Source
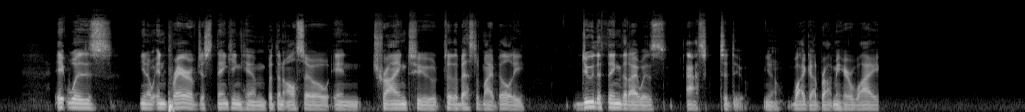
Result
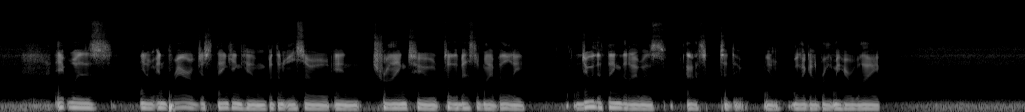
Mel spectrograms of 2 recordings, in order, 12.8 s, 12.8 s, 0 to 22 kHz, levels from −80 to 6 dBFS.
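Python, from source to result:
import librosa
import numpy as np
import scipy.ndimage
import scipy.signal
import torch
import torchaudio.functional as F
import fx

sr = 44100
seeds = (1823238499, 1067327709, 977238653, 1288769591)

y = scipy.signal.sosfilt(scipy.signal.ellip(3, 1.0, 70, [180.0, 3000.0], 'bandstop', fs=sr, output='sos'), x)
y = fx.air_absorb(y, sr, metres=390.0)
y = fx.band_squash(y, sr, depth_pct=70)
y = y * librosa.db_to_amplitude(-1.0)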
